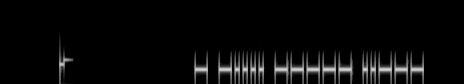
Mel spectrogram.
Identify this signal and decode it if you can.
Morse code, heard as a keyed tone, about 30 wpm, 700 Hz. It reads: T602
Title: Numbers - Contest Style - 4-Digit 30wpm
